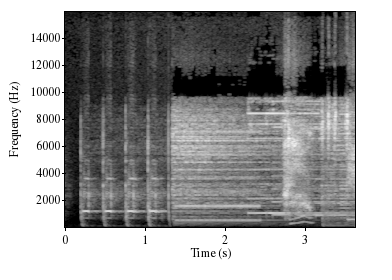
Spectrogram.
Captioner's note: phone ringing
